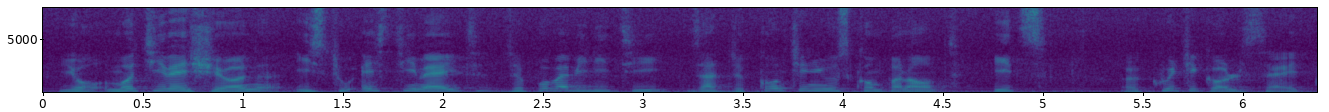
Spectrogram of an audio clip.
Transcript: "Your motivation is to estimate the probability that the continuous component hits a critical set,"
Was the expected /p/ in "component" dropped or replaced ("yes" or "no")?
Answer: no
